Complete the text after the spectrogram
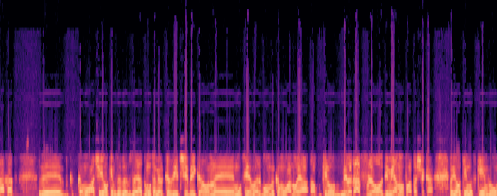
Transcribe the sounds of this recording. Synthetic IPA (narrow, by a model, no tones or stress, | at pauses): aχat̪vekamuvanʃejokimzɛzɛjad̪mut̪ameɾkazit̪ʃebeikaɾo̞nmofijabealbomvekamuvanuajaʔkiːlubilad̪aflod̪imjanofat̪haʃaka̰vejokimaskimveu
